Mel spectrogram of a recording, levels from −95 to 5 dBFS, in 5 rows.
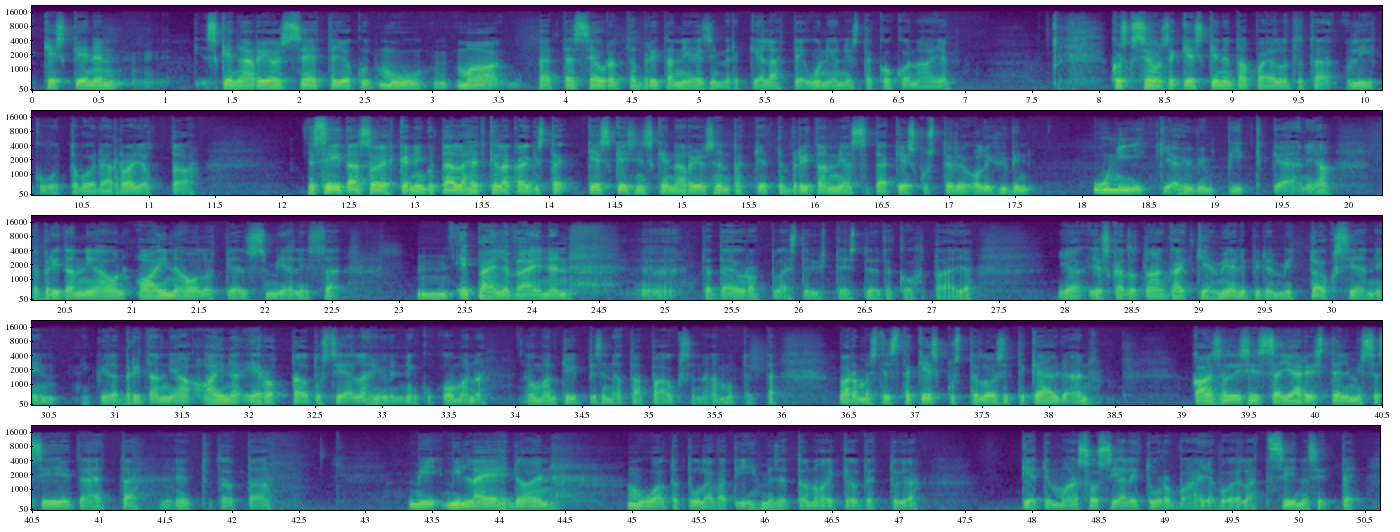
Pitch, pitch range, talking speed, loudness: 110 Hz, 105-115 Hz, 130 wpm, -20 LUFS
